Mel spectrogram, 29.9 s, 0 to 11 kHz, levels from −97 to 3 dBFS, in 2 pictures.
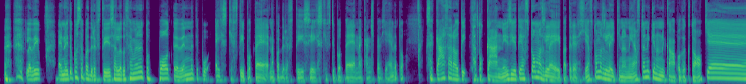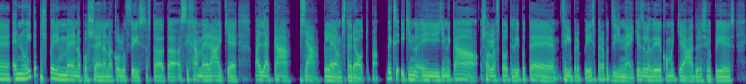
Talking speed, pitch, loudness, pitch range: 170 wpm, 115 Hz, -25 LUFS, 105-140 Hz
